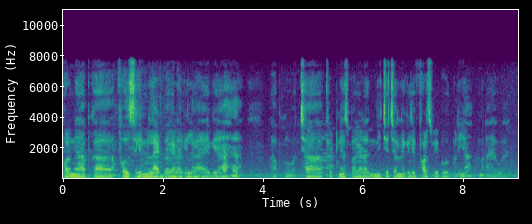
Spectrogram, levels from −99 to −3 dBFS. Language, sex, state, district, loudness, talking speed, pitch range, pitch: Hindi, male, Bihar, Lakhisarai, -25 LUFS, 170 wpm, 120-125 Hz, 125 Hz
